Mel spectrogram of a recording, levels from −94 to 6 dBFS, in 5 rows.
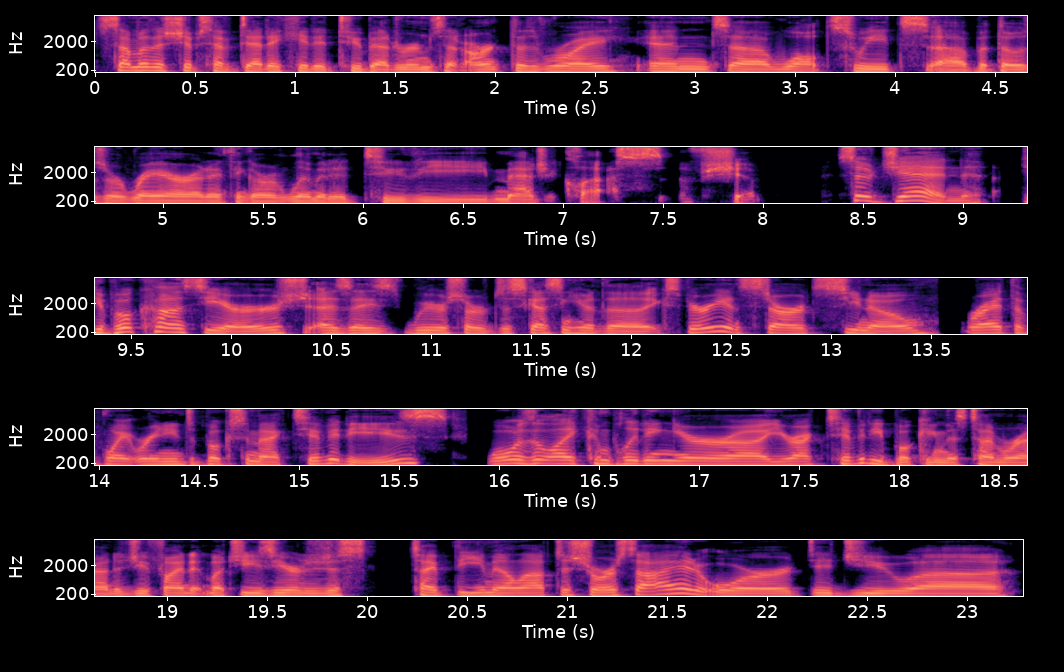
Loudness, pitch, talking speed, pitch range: -19 LUFS, 135 Hz, 240 wpm, 120-155 Hz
